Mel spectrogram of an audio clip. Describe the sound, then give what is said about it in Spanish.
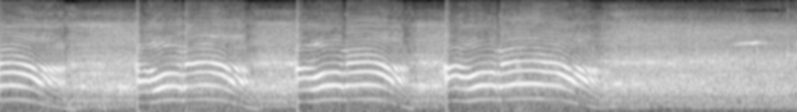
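An audience shouts and cheers loudly in response to a preacher's call for someone to shout, many voices overlapping in rising and falling whoops for about six seconds before fading into a murmuring crowd. “Alguien grite.”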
